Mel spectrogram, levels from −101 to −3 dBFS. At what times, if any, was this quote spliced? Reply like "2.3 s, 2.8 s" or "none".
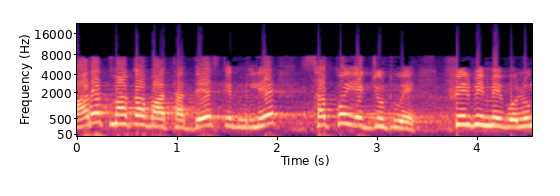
none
